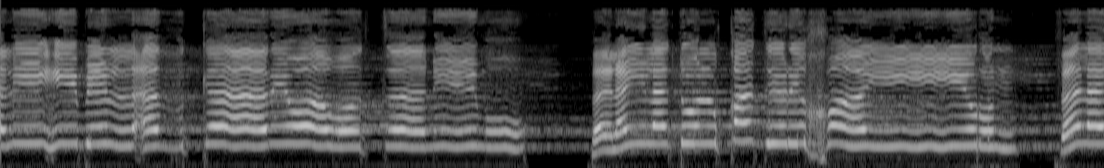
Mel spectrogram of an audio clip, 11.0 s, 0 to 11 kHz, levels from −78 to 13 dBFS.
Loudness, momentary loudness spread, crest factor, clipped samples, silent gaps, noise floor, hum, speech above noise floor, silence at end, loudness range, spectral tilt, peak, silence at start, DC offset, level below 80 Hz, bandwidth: -18 LUFS; 9 LU; 16 dB; under 0.1%; none; -47 dBFS; none; 28 dB; 0 s; 3 LU; -1.5 dB/octave; -4 dBFS; 0 s; under 0.1%; -66 dBFS; 9.4 kHz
